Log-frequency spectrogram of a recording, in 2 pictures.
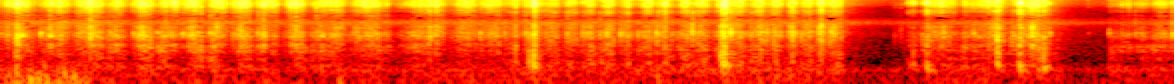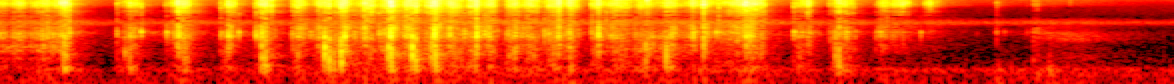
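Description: Small computer brush scrubbing over an open laptop keyboard, bristles brushing dirt out from under the removed keys. It makes rapid, irregular scratchy strokes with a few short pauses and stops near the end.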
